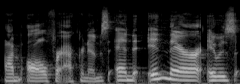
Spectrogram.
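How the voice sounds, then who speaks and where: A woman hosting a casual interview, chatty and quick to laugh. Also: on the low side, expressive. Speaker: podcast host.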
